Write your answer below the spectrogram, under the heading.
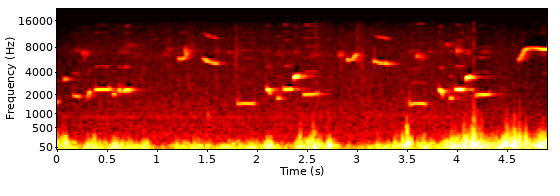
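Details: Endemic Munchique Wood-Wren (Henicorhina negreti) song in Tatamá Natural Park, Colombia: short, clear whistled notes, some rising and some falling, given in quick scattered bursts over a steady low rumble of wind.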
